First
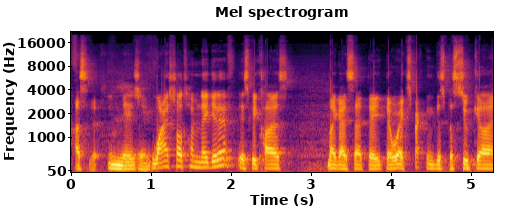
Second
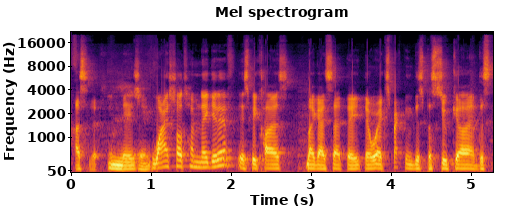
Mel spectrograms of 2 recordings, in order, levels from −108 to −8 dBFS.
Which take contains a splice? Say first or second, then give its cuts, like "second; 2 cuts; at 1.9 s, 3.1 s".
second; 1 cut; at 2.8 s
